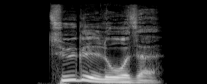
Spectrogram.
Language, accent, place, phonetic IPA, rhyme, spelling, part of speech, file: German, Germany, Berlin, [ˈt͡syːɡl̩ˌloːzə], -yːɡl̩loːzə, zügellose, adjective, De-zügellose.ogg
- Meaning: inflection of zügellos: 1. strong/mixed nominative/accusative feminine singular 2. strong nominative/accusative plural 3. weak nominative all-gender singular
